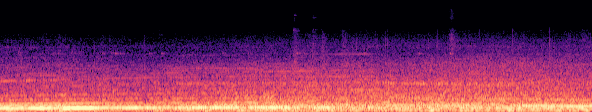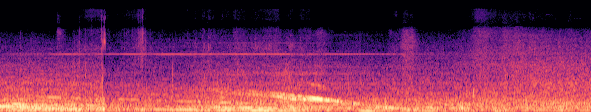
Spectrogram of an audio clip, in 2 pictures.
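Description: Tram wheels rumble steadily on the rails.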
